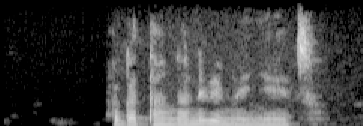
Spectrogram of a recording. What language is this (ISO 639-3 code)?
kin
